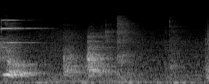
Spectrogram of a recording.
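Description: Arrival chime of an Otis Gen2 lift: a single short, high ping right at the start, as the car reaches its floor.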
